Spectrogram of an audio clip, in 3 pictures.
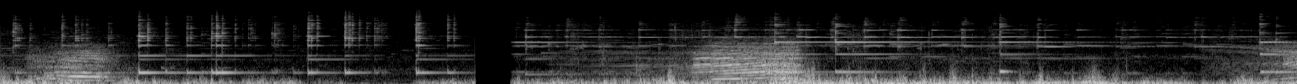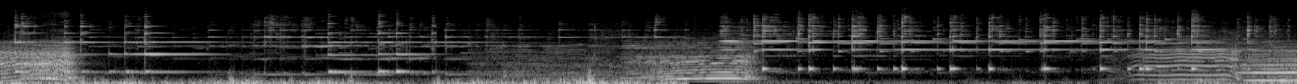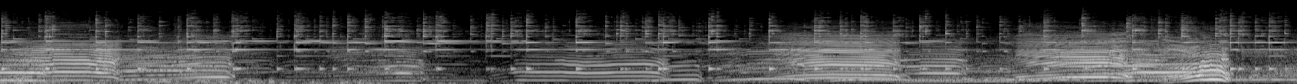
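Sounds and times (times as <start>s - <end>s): cowbells clanking: 0.0s - 38.9s
cows mooing: 6.8s - 8.1s, 12.6s - 13.8s, 17.9s - 20.6s, 24.2s - 38.9s.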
